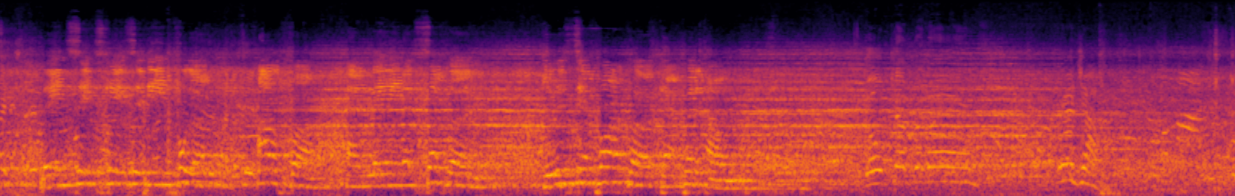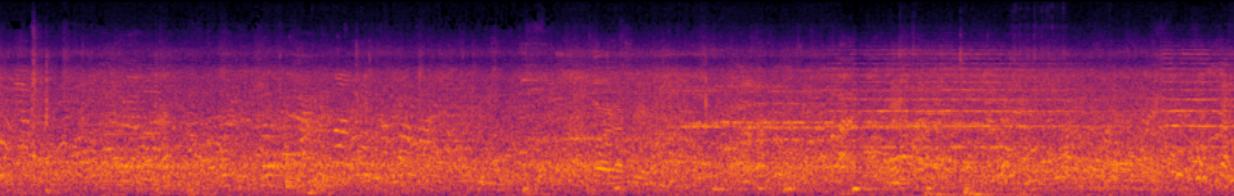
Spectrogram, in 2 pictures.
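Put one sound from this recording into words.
A crowd of spectators murmurs and chatters in a large open stadium.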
